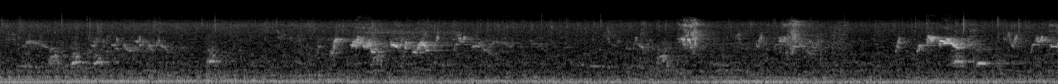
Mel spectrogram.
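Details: Red-whiskered bulbul recorded 3 March 2024: short bright warbled phrases around 4 and 7 seconds and again near 9.5 seconds, separated by quiet gaps over a steady low hum.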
